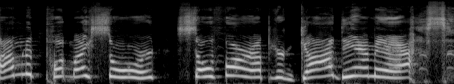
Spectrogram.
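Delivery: put-on frog puppet voice. Acting out an angry blood hunter: Kermit the Frog voice. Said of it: "it sounds like Kermit the Frog".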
